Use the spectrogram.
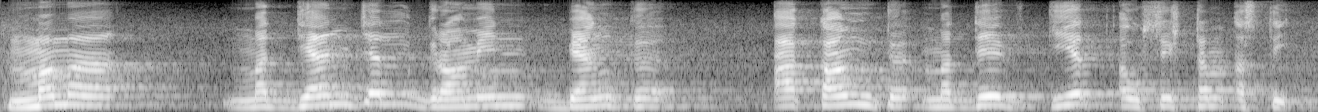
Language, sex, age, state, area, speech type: Sanskrit, male, 30-45, Rajasthan, urban, read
